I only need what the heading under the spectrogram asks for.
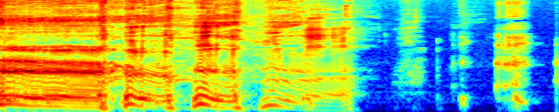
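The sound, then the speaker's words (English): Loud throat clearing with a few rough voiced coughs in quick succession, then a short pause and two fainter little coughs at the end, from a person whose throat was irritated by laughing. “When I laughed earlier, I irritated my throat. Now I have like a little bit of a cough.”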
